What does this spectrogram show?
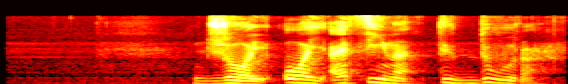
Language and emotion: Russian, angry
